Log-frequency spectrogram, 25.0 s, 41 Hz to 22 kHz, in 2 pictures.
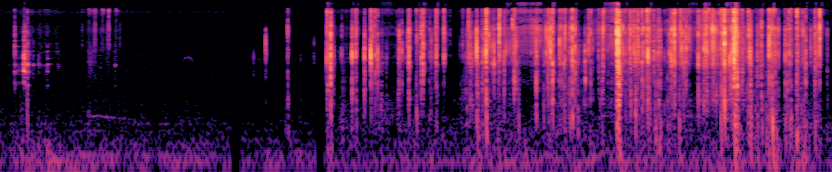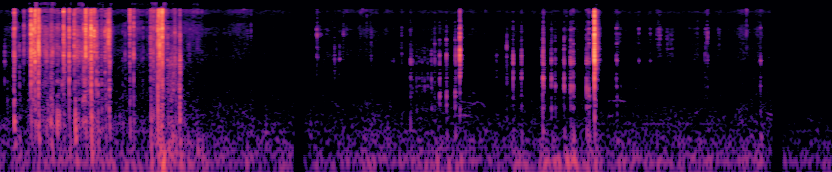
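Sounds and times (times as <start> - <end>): packaging crinkling and tearing: 4.9 - 15.4.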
